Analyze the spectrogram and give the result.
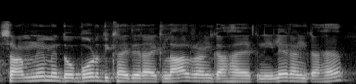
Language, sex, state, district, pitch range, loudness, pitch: Hindi, male, Jharkhand, Garhwa, 140-160 Hz, -18 LUFS, 150 Hz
